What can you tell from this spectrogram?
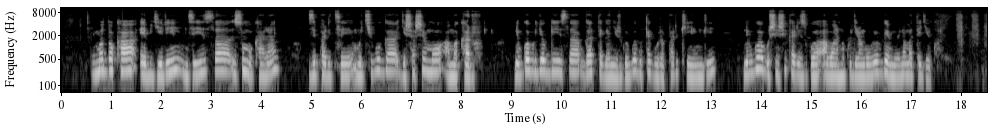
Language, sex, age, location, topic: Kinyarwanda, female, 25-35, Kigali, finance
